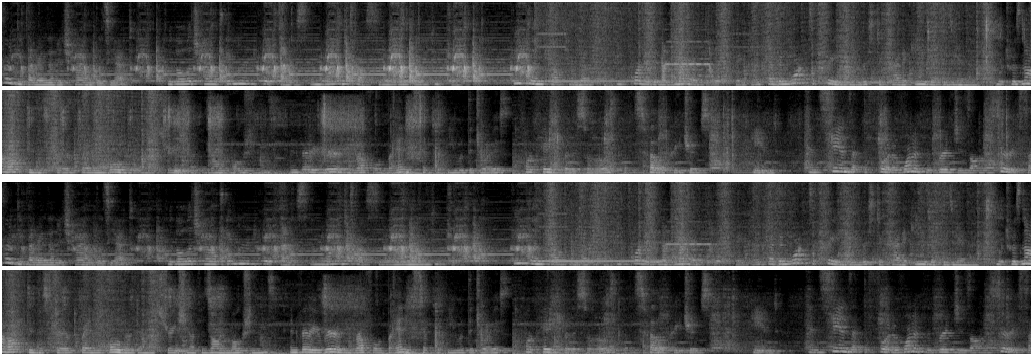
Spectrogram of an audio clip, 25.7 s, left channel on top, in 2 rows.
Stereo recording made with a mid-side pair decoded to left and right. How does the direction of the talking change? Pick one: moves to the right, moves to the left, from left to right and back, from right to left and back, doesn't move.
from left to right and back.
